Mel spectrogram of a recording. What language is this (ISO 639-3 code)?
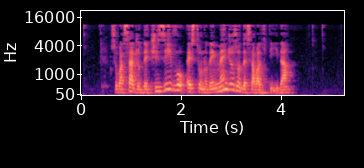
srd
